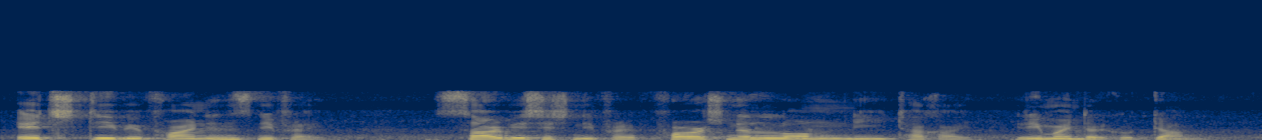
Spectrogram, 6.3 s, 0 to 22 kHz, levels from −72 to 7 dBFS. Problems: none marked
